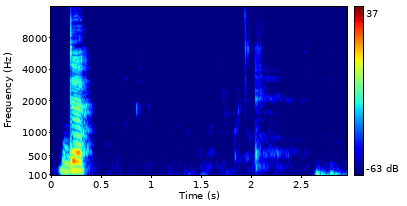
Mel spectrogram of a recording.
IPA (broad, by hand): d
